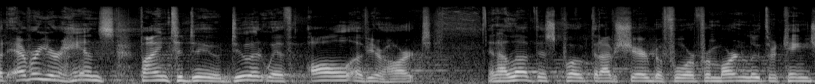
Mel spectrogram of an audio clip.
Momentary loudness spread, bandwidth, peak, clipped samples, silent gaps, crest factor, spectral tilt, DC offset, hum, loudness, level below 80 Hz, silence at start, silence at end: 6 LU; 16 kHz; -6 dBFS; under 0.1%; none; 14 dB; -5.5 dB/octave; under 0.1%; none; -21 LUFS; -50 dBFS; 0 s; 0 s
